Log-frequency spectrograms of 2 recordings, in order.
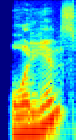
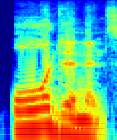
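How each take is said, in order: First: The word sounds like audience, without the n-sound. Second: The word is said clearly as ordnance. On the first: The speaker calls it wrong. "I always say au- audience" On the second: The speaker calls it right. "but it's ordnance"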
